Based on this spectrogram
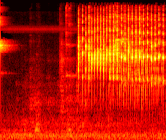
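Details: Albino lovebird giving a fast, shrill chattering run of high chirps, about three per second, after a short quiet start with a single sharp note; indoor room hum underneath.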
